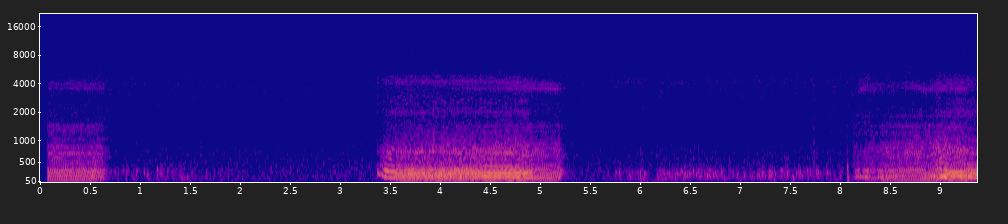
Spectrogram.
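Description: Loud, rattling, low-pitched snores recurring with quiet pauses between breaths, from a sleeping dog.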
